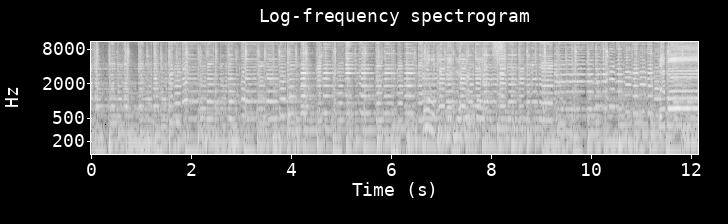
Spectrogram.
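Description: Instrumental break of a huasteco trio: a violin carries the melody over strummed jarana and huapanguera, the huapanguera giving a stepping bass line.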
